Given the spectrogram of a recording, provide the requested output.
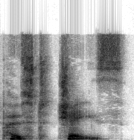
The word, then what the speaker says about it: post-chaise: Uh but in English it's pronounced postches uh with a ch and um it comes out of the idea of a chair on wheels effectively.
